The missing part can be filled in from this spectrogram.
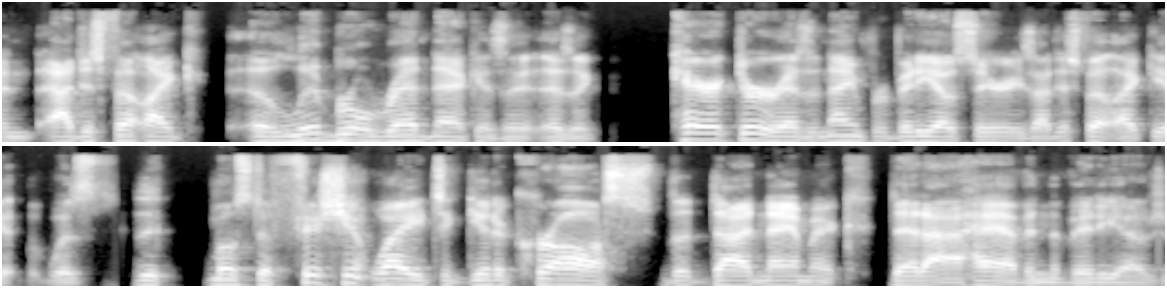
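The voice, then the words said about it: Rural Tennessee Southern accent. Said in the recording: “I grew up in Clay County, Tennessee ... I'm the most seemingly redneck person that most people encounter just from like my accent, the way I talk”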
